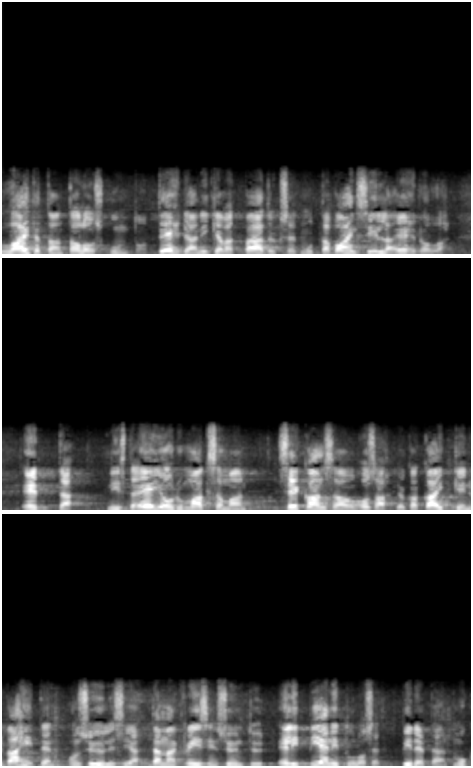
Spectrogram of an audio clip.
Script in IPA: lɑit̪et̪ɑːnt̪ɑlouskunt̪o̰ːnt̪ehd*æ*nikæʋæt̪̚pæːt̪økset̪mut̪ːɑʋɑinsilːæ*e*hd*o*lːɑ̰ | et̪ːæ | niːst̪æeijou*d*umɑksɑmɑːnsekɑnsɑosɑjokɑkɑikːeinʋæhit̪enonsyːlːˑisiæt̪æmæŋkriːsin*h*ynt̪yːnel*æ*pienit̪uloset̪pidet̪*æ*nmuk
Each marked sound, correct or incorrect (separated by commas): incorrect, correct, correct, correct, incorrect, incorrect, incorrect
